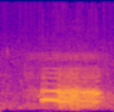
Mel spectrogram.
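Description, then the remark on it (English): A baby boy gives a single soft snore, a brief nasal rumbling breath lasting under a second, against a quiet background with no talking. “You can hear my son snoring, and it's absolutely adorable.”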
